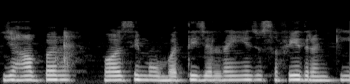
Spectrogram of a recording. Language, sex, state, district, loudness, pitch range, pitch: Hindi, female, Uttar Pradesh, Lalitpur, -15 LUFS, 195-210 Hz, 200 Hz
